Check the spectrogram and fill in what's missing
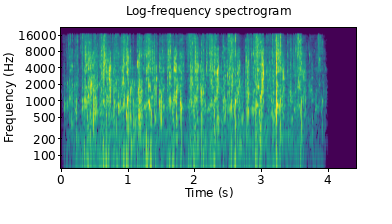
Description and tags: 11-Dog drinking
Dog is drinking from bowl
